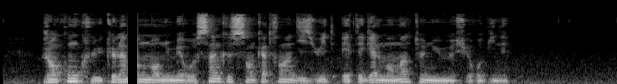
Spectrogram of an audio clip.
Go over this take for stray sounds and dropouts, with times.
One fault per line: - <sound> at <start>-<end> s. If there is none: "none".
- dropout at 1.3-1.4 s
